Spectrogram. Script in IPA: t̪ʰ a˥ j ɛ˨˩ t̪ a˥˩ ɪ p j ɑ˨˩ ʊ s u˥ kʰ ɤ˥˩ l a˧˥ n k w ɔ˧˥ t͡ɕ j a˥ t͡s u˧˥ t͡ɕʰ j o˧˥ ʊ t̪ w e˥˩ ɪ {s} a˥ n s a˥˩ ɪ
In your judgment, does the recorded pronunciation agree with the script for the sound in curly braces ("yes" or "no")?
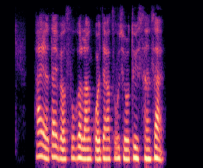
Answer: yes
